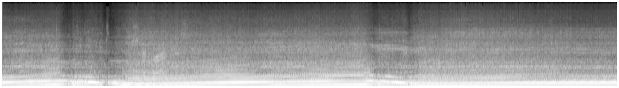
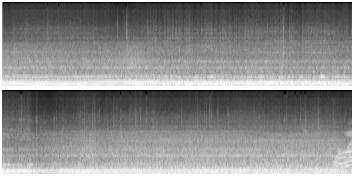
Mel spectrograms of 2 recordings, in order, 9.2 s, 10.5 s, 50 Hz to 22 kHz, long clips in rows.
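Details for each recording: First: 2JZ-GE NA-T swapped MK3 Toyota Supra, road pull under boost while running rich: hard pull climbs, then stumbles and cuts twice before recovering, with gas burble; breaking up under boost, later traced to excessive spark plug gap. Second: 2JZ-GE NA-T swapped Mk3 Toyota Supra after the misfire fix, on a full-boost pull with fuel low. A deep, steady engine drone pulls cleanly without breaking up, though it still tends to die at idle: normal acceleration under boost.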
